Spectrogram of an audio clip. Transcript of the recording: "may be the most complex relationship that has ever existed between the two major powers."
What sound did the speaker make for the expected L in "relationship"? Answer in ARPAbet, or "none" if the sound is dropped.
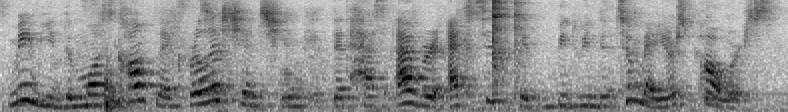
L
